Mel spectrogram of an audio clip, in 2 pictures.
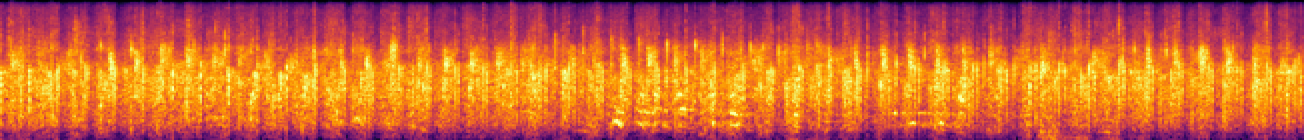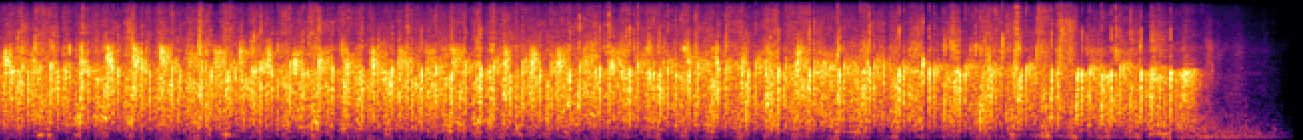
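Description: Audience applause: dense, steady clapping at a constant level that dies away quickly about a second before the end.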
